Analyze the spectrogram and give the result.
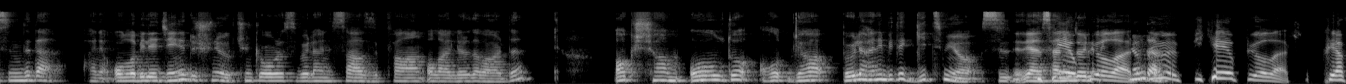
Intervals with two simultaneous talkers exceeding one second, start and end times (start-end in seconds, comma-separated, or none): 10.3-11.7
